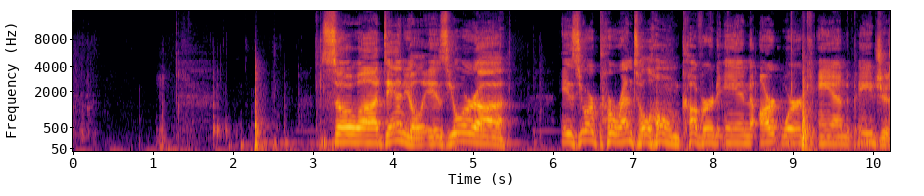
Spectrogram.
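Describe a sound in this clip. Cardboard boxes knock and slide on a hard surface.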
